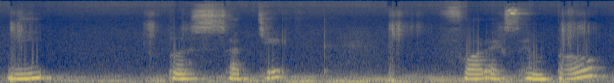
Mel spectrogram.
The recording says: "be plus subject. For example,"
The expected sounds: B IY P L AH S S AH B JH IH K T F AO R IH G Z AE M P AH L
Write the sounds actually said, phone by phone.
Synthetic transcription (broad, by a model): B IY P AH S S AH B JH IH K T F AO R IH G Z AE M P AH L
